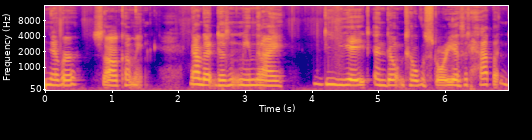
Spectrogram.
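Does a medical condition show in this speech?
Yes: cerebral palsy; wheelchair user.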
